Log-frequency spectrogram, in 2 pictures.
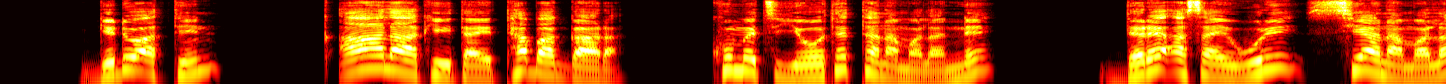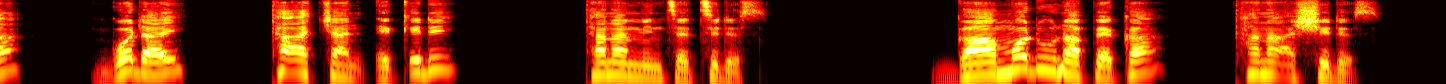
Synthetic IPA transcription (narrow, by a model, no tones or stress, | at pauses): ɡɪd̪ɔɐt̪ːiːn | kʼaːlaːkiːt̪ɐjt̪ɐbɐɡːaːɾɐ | kʊmɛt͡sːjo̞ːt̪ɛt̪ːɐnɐmɐlɐnːɛ | d̪ɛɾɛɐsɐjwʊɾɪsɪjɐnɐmɐlɐ | ɡɔd̪ɐj | t̪ɐːt͡ʃːɐnɛkʼːɪd̪ɪ | t̪ɐnɐmɪnt͡sːɛt͡sːɪd̪ɛs | ɡaːmːɔd̪uːnɐpːɛkːɐ | t̪ʰɐnɐːʃːɪd̪ɛs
